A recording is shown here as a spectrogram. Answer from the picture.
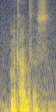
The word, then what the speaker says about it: Matanzas: In 1880, Dr. Westcott built a luxurious 16-room house overlooking the scenic Matanzas Bay. Is that how do you say that? – Matanzas. – Matanzas. – Yeah, right.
